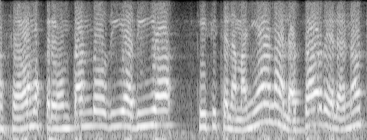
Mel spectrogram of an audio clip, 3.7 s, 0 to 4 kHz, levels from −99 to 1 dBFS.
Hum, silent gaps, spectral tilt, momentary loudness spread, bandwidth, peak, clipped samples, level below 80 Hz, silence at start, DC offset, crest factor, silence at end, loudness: none; none; -10 dB/octave; 4 LU; 4 kHz; 0 dBFS; 4%; -30 dBFS; 0 s; 2%; 6 dB; 0 s; -6 LUFS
